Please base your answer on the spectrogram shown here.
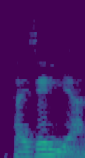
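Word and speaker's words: Saizeriya: Saizeria, ¿no? Así es como se pronuncia.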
